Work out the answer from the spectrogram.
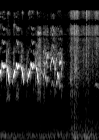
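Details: Wild sooty-headed bulbul, described as mobbing in a group and finally brought down: a quick run of bright, chirpy notes repeated about every tenth of a second for over a second, then a brief rustle of flapping wings.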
